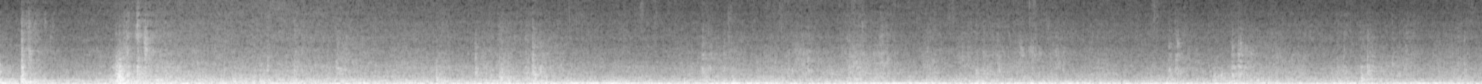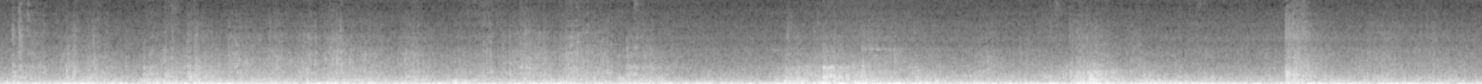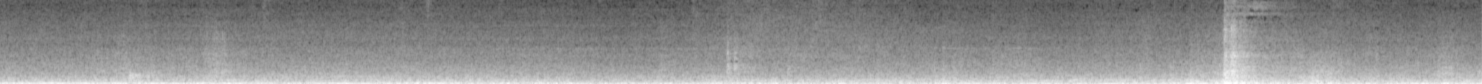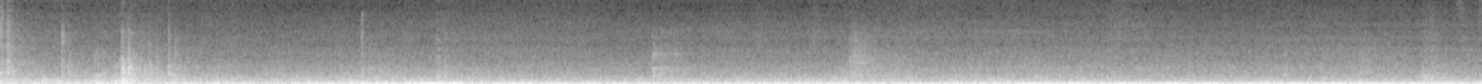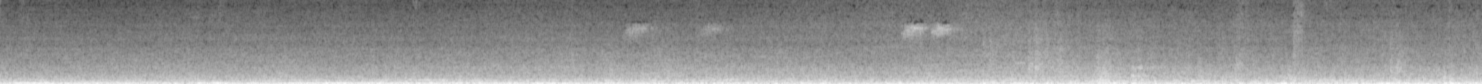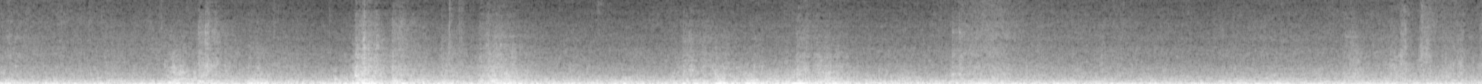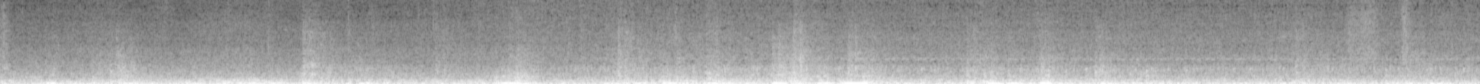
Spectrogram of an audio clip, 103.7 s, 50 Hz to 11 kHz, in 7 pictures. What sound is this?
INDUSTRY CONSTRUCTION SITE 01
Construction site activity.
